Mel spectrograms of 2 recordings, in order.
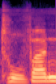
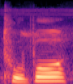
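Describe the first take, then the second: First: The second syllable is said as 'fan'. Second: The second syllable is said as 'bo'. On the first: This is the older customary reading. The speaker calls it wrong. "而不是吐蕃了" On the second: This follows the people's own name for themselves. The speaker calls it right. "现在吐蕃已经改念为吐蕃"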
